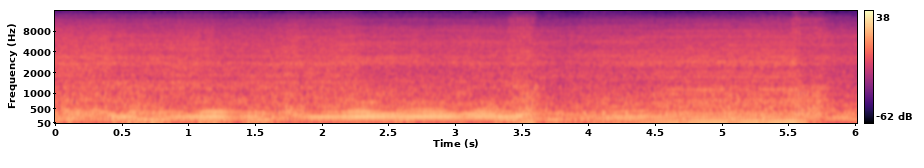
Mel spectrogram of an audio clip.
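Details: Cheap quad bike ATV after new wiring loom, cleaned carburettor, new spark plug, CDI, regulator, battery and clutch, jump-started and warming up: small single runs rough but steady, rising and falling with short throttle blips, then settles; normal running.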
